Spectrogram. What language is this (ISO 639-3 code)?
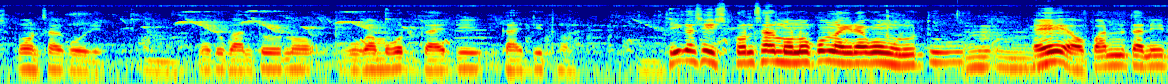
ind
